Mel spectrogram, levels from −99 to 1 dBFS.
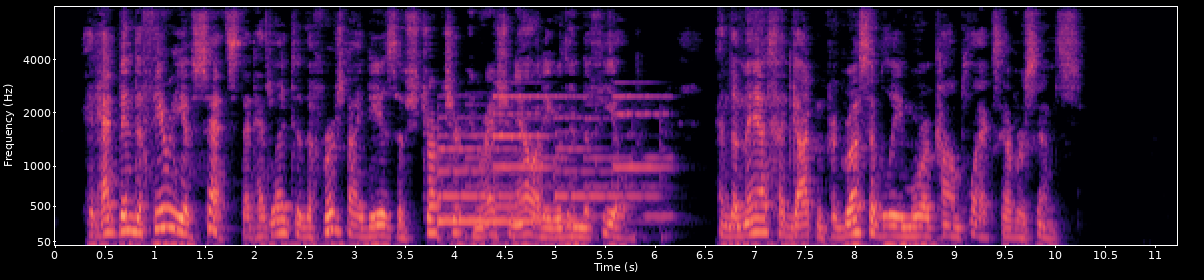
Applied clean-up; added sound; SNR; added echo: classical method WPE with log-MMSE.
